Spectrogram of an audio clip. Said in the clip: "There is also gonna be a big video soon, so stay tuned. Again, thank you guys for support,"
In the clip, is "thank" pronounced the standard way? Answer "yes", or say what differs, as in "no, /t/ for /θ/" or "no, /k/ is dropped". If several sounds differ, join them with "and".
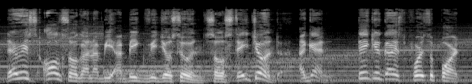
no, /t/ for /θ/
